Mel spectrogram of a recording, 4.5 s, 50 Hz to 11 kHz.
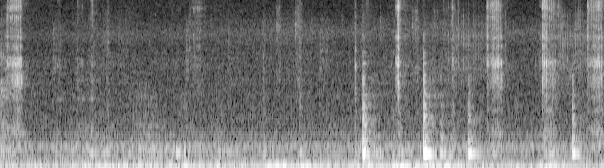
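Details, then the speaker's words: Non-working Copal model 701 flip clock, case opened: faint irregular ticking and clicking over a low motor hum as a stiff motor drives the gear train; a gearbox problem is suspected. "oh it's more than just stiff there may be some gearbox situations here so we'll have to look at a little more"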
